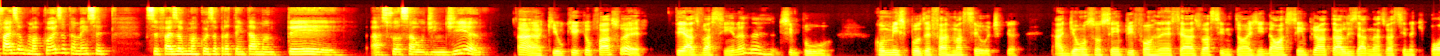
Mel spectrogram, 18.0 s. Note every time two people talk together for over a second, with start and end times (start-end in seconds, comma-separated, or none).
none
